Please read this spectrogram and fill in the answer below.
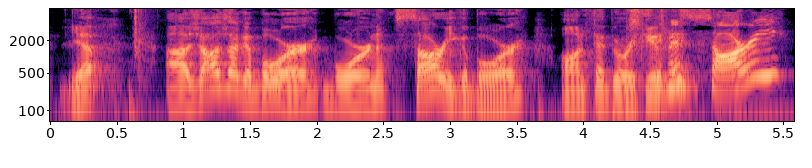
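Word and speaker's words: Sári: uh joshua gabor born sorry gabor on february sorry s-a-r-i okay sorry gabor uh with an accent on the a c siri i'm going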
